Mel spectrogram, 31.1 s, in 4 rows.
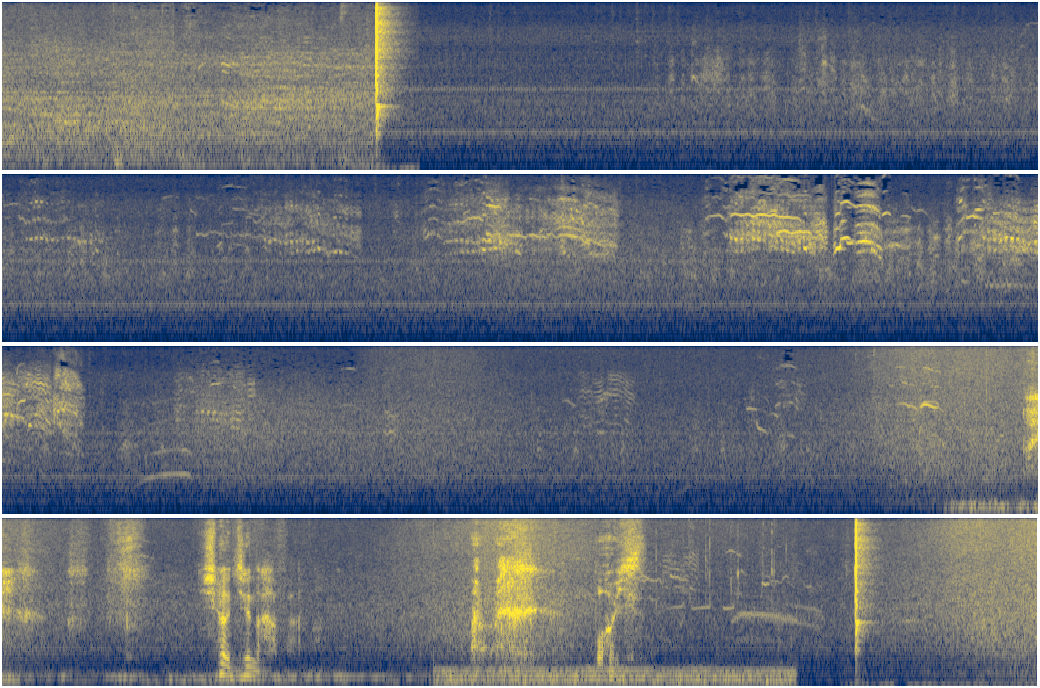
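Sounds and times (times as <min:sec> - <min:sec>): sharp click: 0:02.8 - 0:03.1, 0:29.7 - 0:30.0
faint steady tone: 0:02.8 - 0:31.0
faint birds chirping: 0:04.2 - 0:31.0
loud noisy sound: 0:22.6 - 0:30.1.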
